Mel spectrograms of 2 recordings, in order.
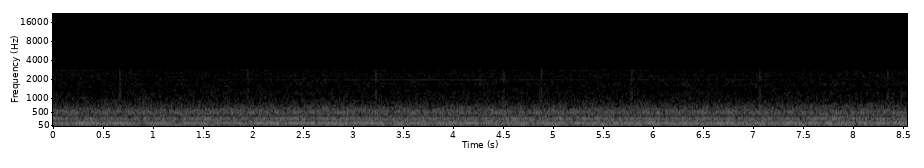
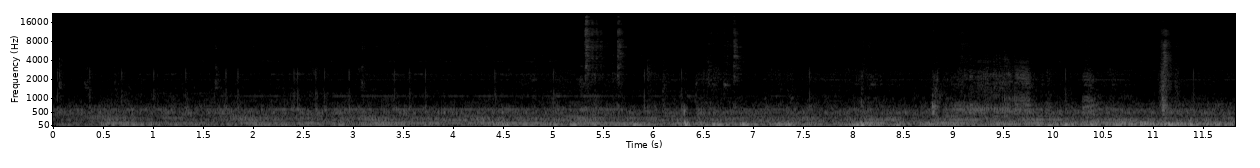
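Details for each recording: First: Locke Saratoga (Evergo "banana") ceiling fan with 15-degree blade pitch at full speed: quiet steady low hum with a faint buzz, no rhythmic or scraping noise; much quieter than at lower speeds, bearing has quietened. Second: Locke Saratoga (Evergo) "banana" ceiling fan turned up in speed: constant low rumble and hum with rough gravelly undertone; worn motor bearing noise, said typical for banana fans.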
